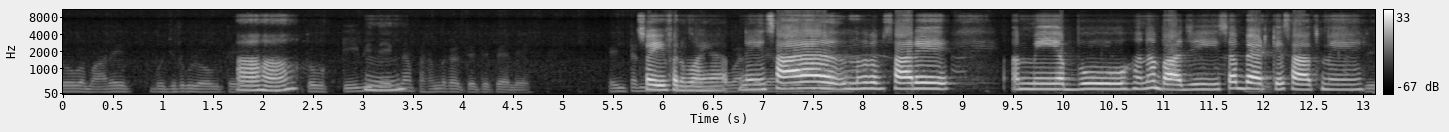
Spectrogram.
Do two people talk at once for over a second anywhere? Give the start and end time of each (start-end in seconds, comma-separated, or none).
5.8-7.9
